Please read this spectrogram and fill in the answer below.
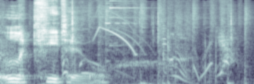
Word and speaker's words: Lakitu: and i think he's in the new okay i'll i'll watch that video later but it did show that you pronounce it lakitu which i like like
